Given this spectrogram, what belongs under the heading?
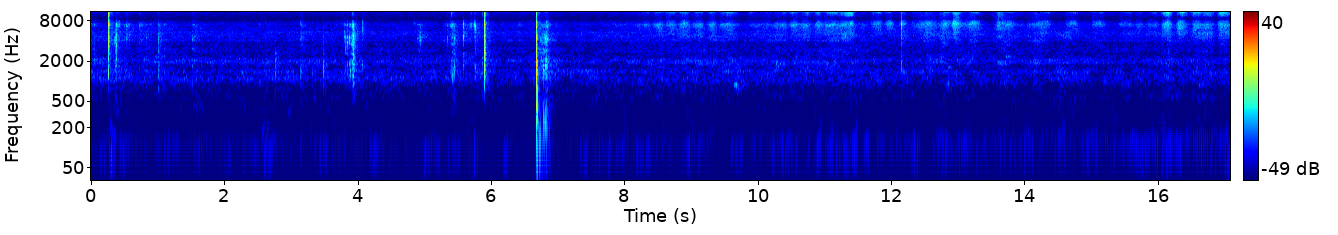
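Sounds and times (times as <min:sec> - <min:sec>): faint low hum: 0:00.0 - 0:17.0
sharp knock: 0:06.6 - 0:06.9.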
